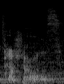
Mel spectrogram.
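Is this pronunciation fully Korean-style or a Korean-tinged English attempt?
English attempt. It is an English attempt with a slight Korean trace. "when I say it in English context, I try, but it's still a little bit like Korean"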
